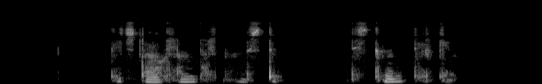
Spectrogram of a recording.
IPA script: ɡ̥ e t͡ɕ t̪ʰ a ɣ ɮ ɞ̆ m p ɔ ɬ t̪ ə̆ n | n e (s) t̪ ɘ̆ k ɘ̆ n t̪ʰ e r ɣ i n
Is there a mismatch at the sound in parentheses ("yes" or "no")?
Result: no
